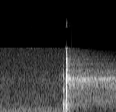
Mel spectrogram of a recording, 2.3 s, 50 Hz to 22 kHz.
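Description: A single sharp shot from a .25 calibre Hades air rifle about a second and a quarter in, followed by a steady ringing tone.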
